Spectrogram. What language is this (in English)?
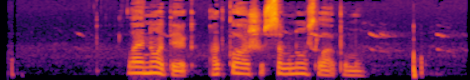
Latvian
